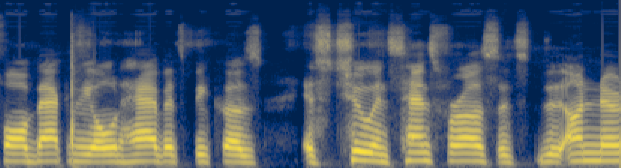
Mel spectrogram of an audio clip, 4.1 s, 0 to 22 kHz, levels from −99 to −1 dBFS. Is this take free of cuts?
yes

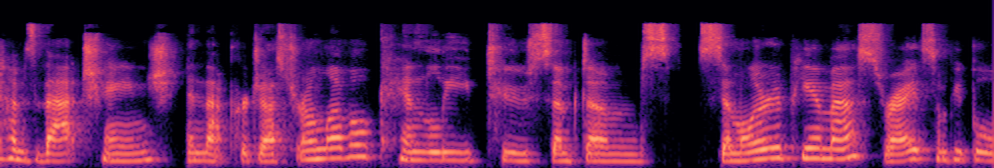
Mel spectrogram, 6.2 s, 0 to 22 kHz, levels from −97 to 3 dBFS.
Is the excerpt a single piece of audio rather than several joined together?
no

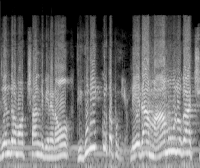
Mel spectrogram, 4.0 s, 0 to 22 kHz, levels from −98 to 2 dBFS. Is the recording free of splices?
no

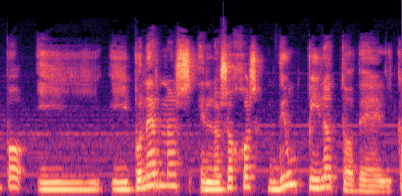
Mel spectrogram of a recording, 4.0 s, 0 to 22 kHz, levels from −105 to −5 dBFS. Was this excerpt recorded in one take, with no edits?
no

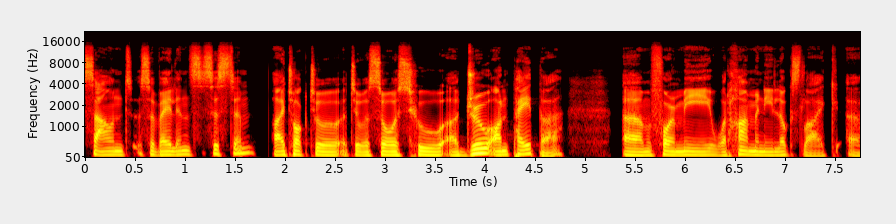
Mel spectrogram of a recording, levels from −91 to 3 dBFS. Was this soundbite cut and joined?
yes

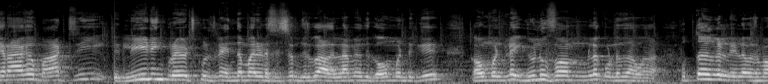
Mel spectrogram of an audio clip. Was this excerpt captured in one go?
no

